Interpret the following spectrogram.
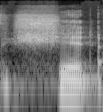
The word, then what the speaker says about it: Schiit: It is spelled much differently because today's interview is with Jason Stoddard of Schiit Audio, spelled SCHIIT. It's supposed to sound that way.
